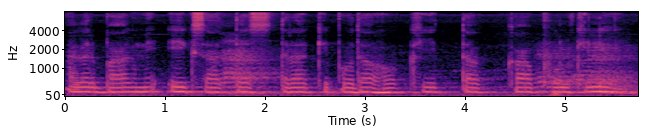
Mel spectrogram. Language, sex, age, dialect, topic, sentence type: Magahi, male, 25-30, Western, agriculture, question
